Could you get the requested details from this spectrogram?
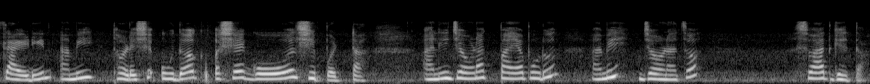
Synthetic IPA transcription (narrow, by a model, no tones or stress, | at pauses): sajɽiːnamit̪ʰoɽeɕeud̪əkəɕeɡolɕipəɽt̪aː | ñid͡ʑeʋɳ̃ak̚pajapuɽuːn | amid͡ʑeʋɳ̃at͡sɔ | sʋad̪ɡʱet̪a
